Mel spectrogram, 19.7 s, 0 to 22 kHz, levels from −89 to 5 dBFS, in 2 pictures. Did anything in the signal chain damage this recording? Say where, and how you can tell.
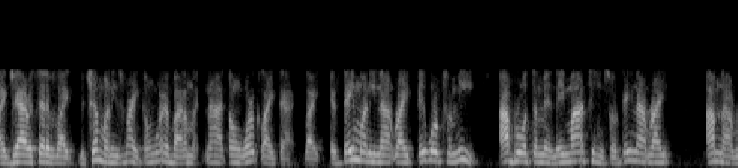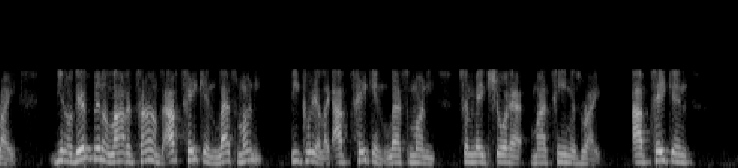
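Yes: G.729 codec damage at the codec stage, throughout the speech. Nothing passes above about 3.8 kHz, and the voice sounds rough and synthetic. The model rebuilds speech from a vocal tract filter, a pitch predictor and sparse pulses, which fits an 8 kbit/s coder.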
